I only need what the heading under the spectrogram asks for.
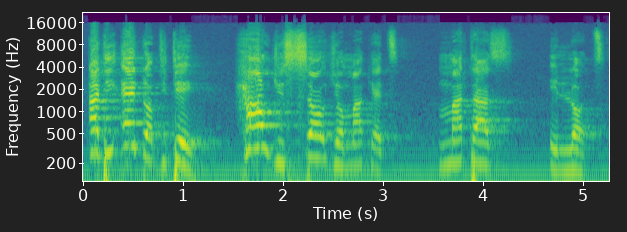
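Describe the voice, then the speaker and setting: High-pitched, bright-voiced young Nigerian man. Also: very animated, measured pace. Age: young adult. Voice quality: loud, carrying. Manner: emphatic, blunt, repeats phrases for effect. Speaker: small chops business owner, guest speaker. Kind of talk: motivational talk to a student audience.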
